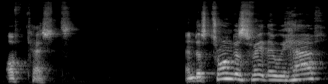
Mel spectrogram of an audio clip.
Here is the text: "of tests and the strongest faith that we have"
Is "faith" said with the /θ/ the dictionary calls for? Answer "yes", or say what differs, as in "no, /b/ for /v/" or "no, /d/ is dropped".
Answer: no, /t/ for /θ/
